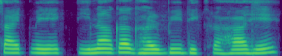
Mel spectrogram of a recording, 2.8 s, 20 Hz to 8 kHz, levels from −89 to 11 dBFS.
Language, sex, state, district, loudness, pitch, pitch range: Hindi, female, Arunachal Pradesh, Lower Dibang Valley, -15 LUFS, 205 Hz, 200-215 Hz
